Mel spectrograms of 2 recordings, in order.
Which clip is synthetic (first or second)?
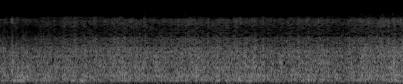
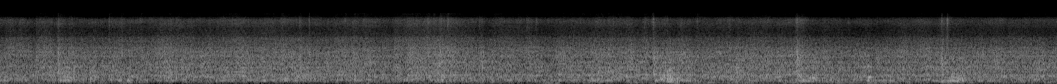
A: second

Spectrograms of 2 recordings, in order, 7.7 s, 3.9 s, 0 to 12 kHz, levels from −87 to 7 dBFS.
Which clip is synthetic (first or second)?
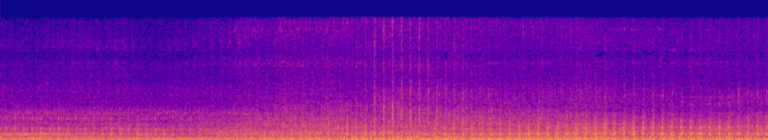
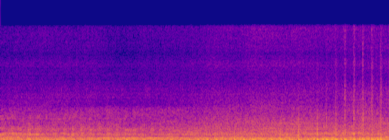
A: second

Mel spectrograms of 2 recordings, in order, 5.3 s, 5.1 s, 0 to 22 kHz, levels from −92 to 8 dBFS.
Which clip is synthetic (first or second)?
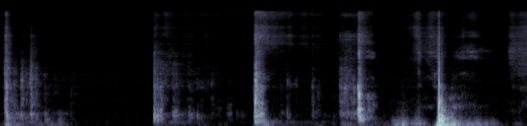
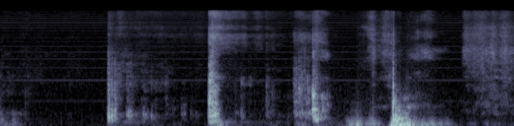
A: first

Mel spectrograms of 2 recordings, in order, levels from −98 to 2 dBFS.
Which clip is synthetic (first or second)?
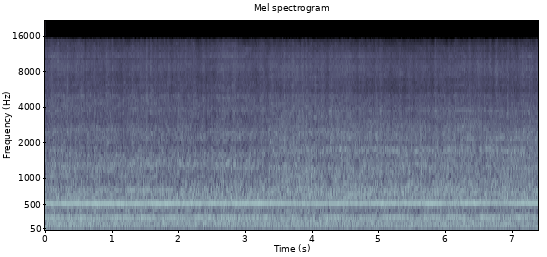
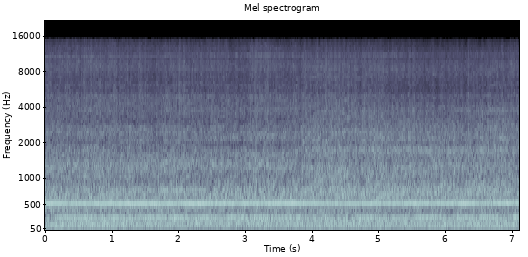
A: first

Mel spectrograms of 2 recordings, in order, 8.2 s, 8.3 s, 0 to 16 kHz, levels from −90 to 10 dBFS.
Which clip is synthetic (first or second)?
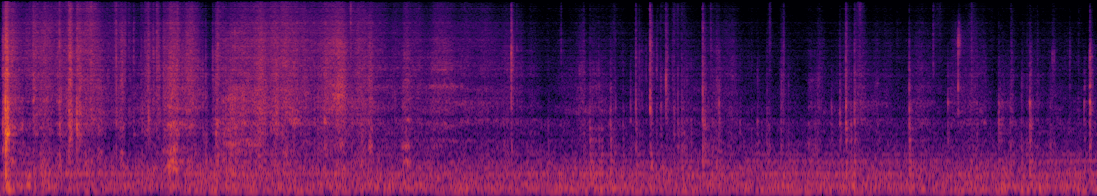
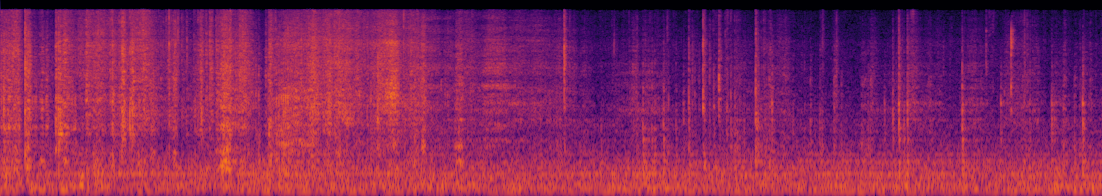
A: first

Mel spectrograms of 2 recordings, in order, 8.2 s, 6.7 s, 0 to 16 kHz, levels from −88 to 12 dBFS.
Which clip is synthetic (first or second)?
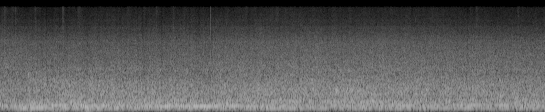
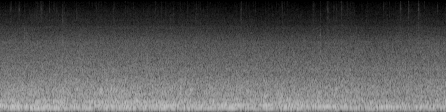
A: first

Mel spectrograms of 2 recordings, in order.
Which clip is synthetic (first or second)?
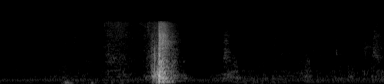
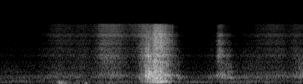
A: second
